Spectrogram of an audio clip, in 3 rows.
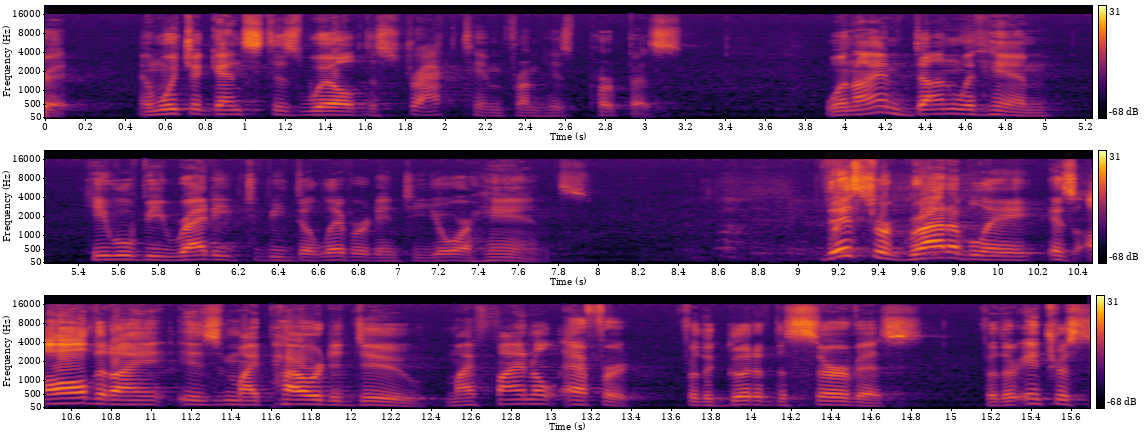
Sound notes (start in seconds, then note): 8.4 laughter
